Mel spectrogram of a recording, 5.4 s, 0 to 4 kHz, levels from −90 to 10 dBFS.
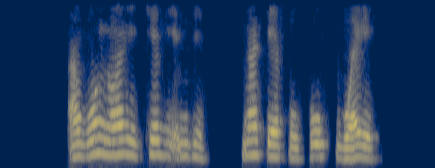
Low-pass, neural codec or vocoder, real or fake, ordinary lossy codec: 3.6 kHz; codec, 16 kHz, 2 kbps, FreqCodec, smaller model; fake; MP3, 32 kbps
